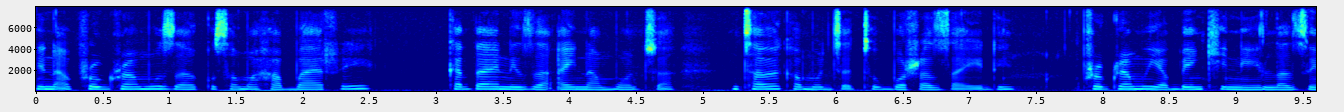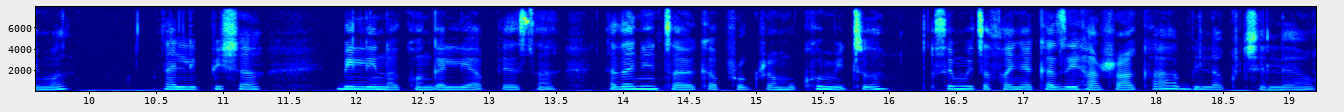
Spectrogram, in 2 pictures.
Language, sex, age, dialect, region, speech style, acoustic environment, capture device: Swahili, female, 25-34, Kenya - Nairobi Sheng-influenced, Kenya, relaxed, music, desktop / Windows / Chrome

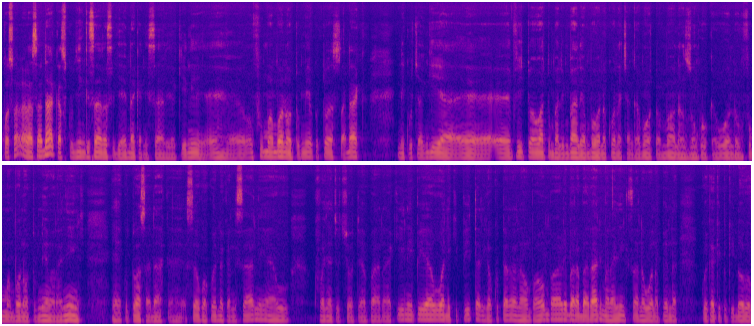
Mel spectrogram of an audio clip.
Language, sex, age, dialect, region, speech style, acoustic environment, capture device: Swahili, male, 35-44, Tanzania - Dar es Salaam, Tanzania, relaxed, silence, mobile / Linux / Chrome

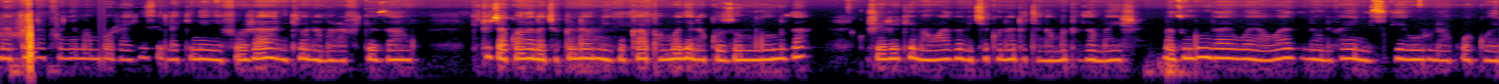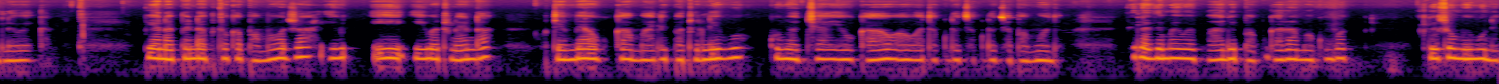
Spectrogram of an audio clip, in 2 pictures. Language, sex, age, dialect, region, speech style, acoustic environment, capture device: Swahili, female, 18-24, Kenya - Mombasa, Kenya, relaxed, people talking; silence, mobile / Linux / Chrome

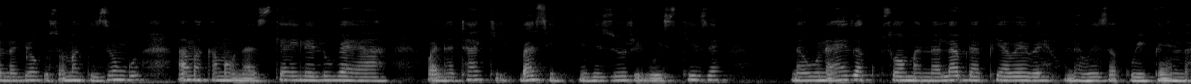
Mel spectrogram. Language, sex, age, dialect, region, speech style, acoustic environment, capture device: Swahili, female, 25-34, Kenya - Mombasa, Kenya, focused, silence, mobile / Linux / Chrome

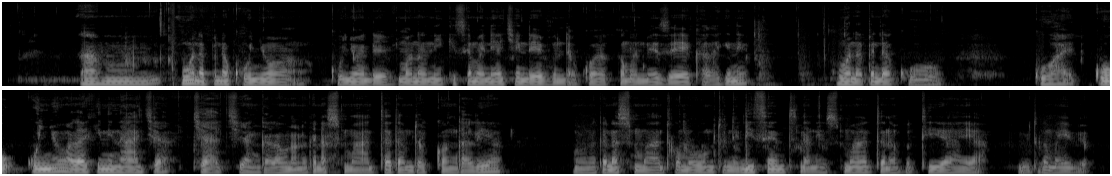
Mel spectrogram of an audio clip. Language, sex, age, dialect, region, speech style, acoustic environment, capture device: Swahili, male, 18-24, Tanzania - Dar es Salaam, Tanzania, happy; focused, silence, mobile / Linux / Chrome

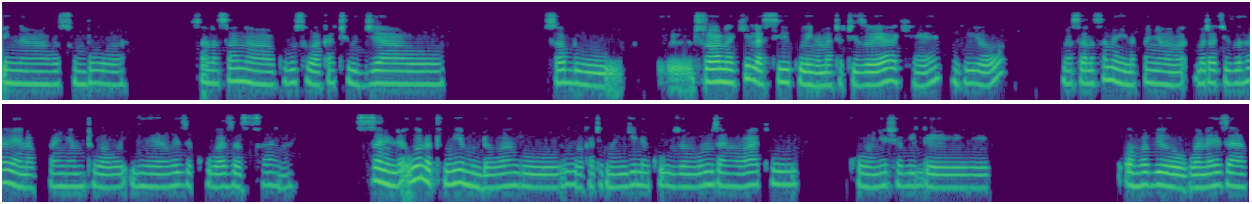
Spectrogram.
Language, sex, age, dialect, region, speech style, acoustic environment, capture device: Swahili, female, 25-34, Kenya - Nairobi Sheng-influenced, Kenya, relaxed, silence, desktop / Windows / Firefox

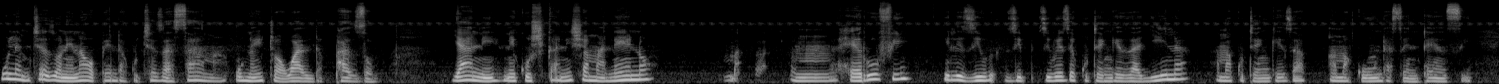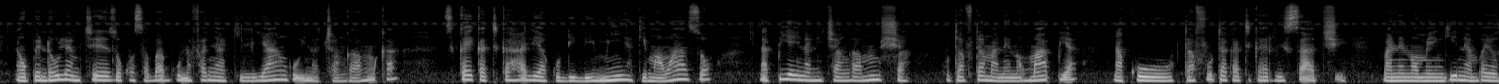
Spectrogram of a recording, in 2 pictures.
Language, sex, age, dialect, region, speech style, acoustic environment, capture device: Swahili, female, 25-34, Kenya - Mombasa, Kenya, relaxed, silence, mobile / Linux / Chrome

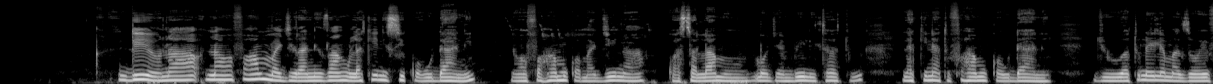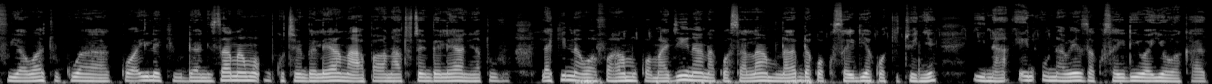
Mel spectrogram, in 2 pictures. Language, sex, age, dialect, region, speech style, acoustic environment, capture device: Swahili, female, 35-44, Kenya - Nairobi Sheng-influenced, Kenya, relaxed, nature, mobile / Linux / Chrome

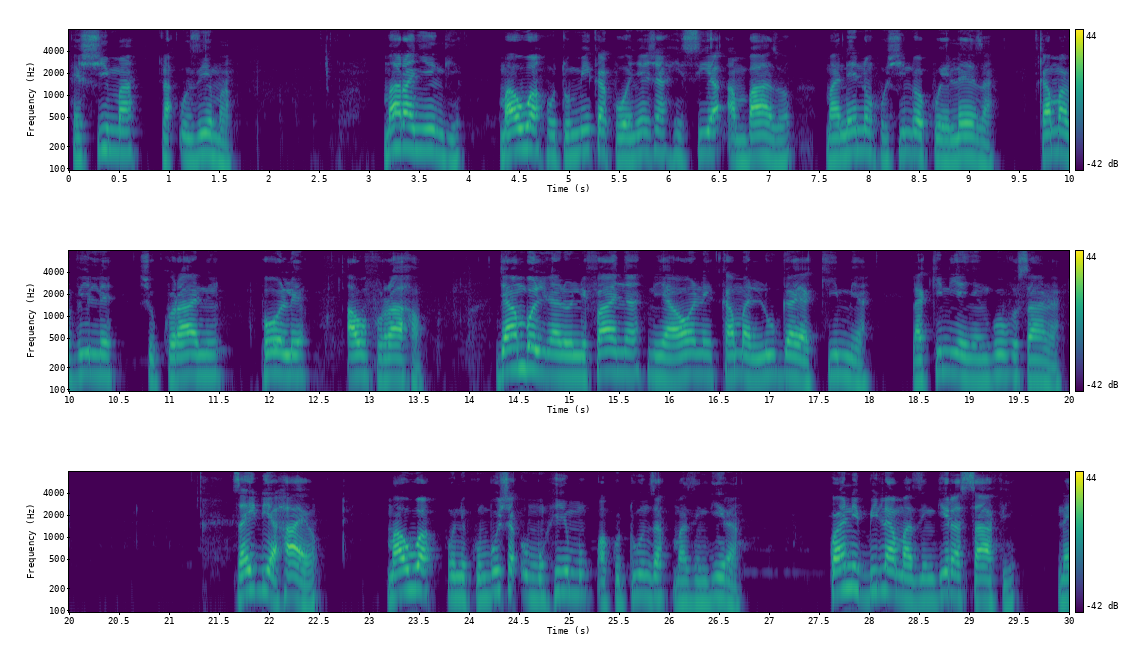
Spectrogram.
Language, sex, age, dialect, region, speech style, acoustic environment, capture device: Swahili, male, 25-34, Kenya - Mombasa, Kenya, relaxed; focused, nature, mobile / Linux / Chrome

